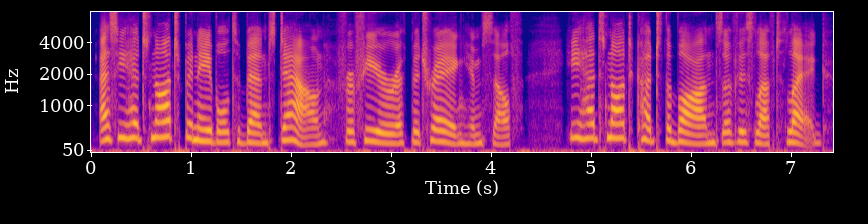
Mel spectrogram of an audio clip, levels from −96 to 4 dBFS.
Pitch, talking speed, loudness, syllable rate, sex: 230 Hz, 195 wpm, -17 LUFS, 4.0 syllables/s, female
